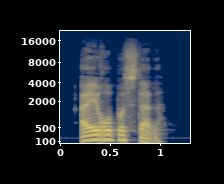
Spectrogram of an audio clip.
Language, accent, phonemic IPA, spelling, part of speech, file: French, France, /a.e.ʁɔ.pɔs.tal/, aéropostal, adjective, LL-Q150 (fra)-aéropostal.wav
- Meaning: airmail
